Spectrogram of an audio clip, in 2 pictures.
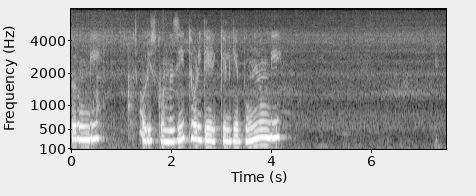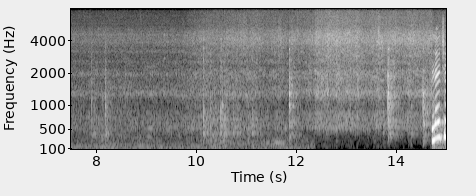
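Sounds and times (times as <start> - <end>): masala sizzling in a pot: 0.0 - 15.0.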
